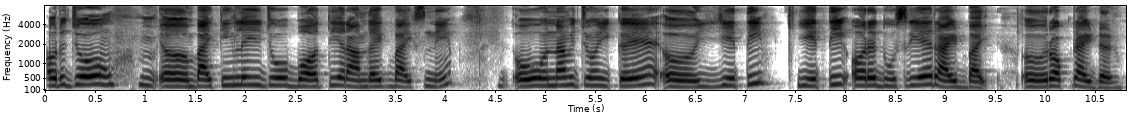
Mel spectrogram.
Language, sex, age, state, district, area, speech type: Punjabi, female, 18-30, Punjab, Amritsar, urban, spontaneous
